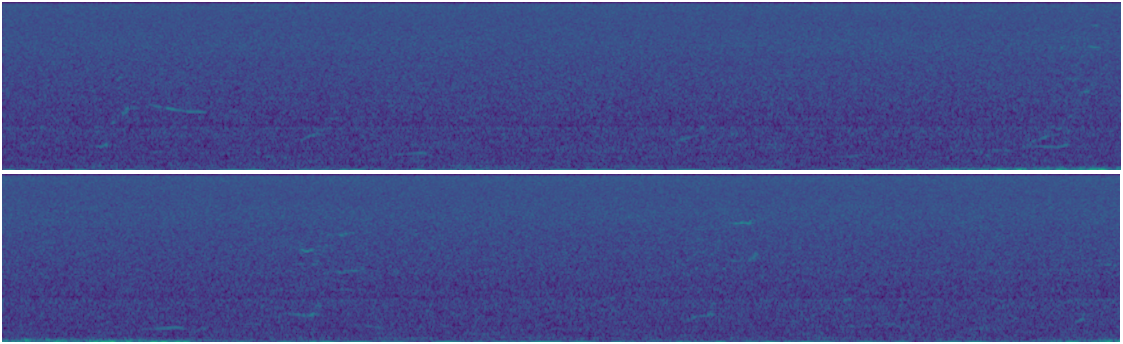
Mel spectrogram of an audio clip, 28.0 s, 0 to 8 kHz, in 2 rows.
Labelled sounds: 2.0	2.6	humpback whale, 0.93 to 1.2 kHz
18.2	18.5	humpback whale, 1.2 to 1.4 kHz
23.1	23.4	humpback whale, 3.1 to 3.5 kHz

